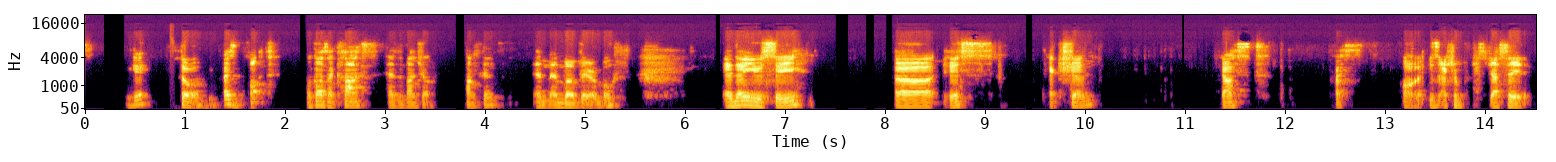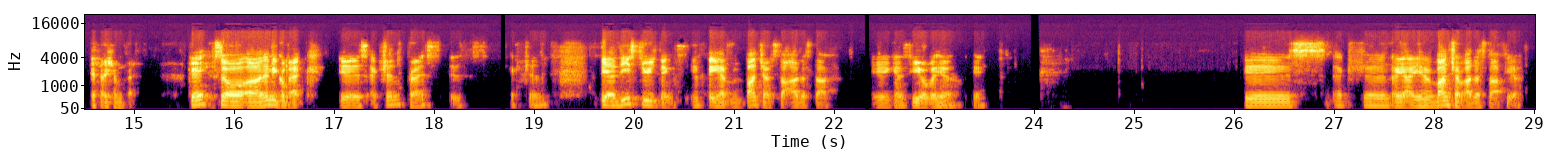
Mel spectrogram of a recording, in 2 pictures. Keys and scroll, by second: 16.4 ctrl+BackSpace, 16.6 ctrl+BackSpace.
